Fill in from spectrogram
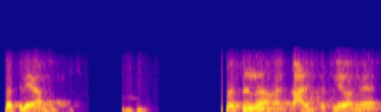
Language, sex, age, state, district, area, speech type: Tamil, male, 30-45, Tamil Nadu, Cuddalore, rural, conversation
